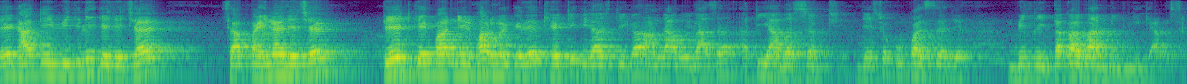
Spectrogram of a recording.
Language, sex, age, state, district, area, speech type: Maithili, male, 45-60, Bihar, Supaul, urban, spontaneous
